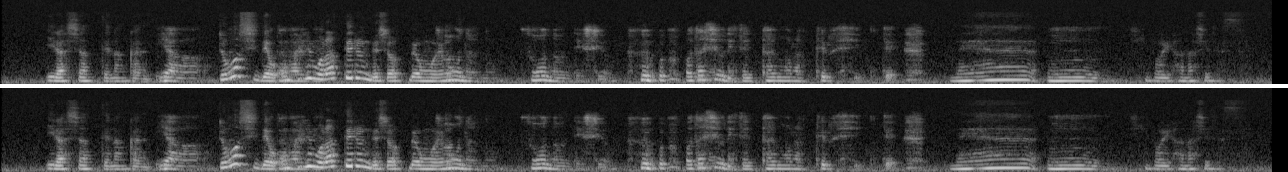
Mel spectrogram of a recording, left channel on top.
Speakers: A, on the right (about 35°); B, on the left (about 20°).
A: いらっしゃって、なんか、
B: いやー、
A: 上司でお金もらってるんでしょって思いますよ。
B: お互いです。そうなの。そうなんですよ。<laughs>
A: そうですよね。
B: 私より絶対もらってるしって。
A: ねえ、
B: うん。
A: ひどい話です。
